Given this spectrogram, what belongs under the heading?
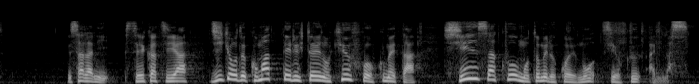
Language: Japanese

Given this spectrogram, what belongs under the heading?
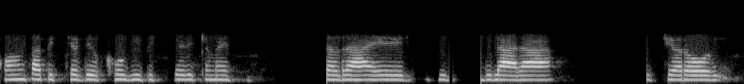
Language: Hindi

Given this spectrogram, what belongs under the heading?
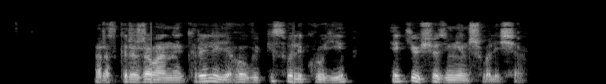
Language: Belarusian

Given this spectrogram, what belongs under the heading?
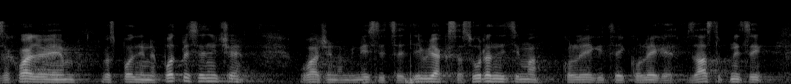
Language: Croatian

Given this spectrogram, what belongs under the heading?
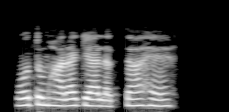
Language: Urdu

